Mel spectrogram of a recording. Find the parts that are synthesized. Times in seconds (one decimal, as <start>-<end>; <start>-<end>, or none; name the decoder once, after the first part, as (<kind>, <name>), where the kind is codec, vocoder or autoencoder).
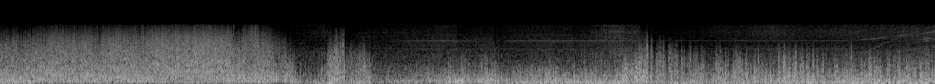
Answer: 6.7-8.1 (vocoder, BigVGAN v2)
